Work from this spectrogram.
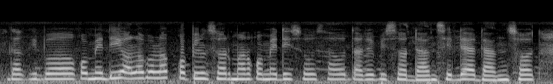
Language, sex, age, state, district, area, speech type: Assamese, female, 18-30, Assam, Barpeta, rural, spontaneous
